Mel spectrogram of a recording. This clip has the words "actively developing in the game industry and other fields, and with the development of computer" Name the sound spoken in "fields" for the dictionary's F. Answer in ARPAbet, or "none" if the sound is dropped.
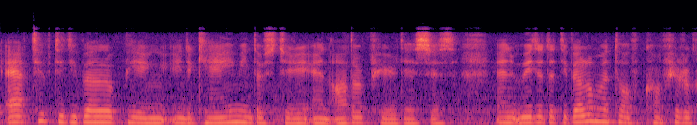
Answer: P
